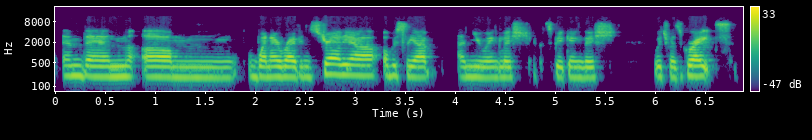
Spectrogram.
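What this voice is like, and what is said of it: French/Dutch accent in English. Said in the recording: “you can hear my accents ... a French/Dutch accent”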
